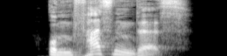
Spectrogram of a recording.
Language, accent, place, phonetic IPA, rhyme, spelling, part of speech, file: German, Germany, Berlin, [ʊmˈfasn̩dəs], -asn̩dəs, umfassendes, adjective, De-umfassendes.ogg
- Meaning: strong/mixed nominative/accusative neuter singular of umfassend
